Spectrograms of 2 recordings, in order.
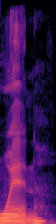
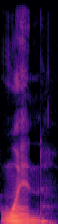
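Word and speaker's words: Nguyen: one is from david i believe you pronounce this last name win n-g-u-y-e-n you pronounce that win right i think so okay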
